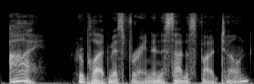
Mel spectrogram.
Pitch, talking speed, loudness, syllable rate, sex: 95 Hz, 190 wpm, -20 LUFS, 5.3 syllables/s, male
